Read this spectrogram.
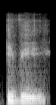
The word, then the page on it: eV: Indian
